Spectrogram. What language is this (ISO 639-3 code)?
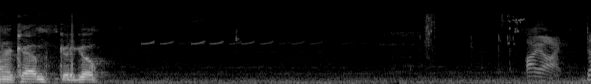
eng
